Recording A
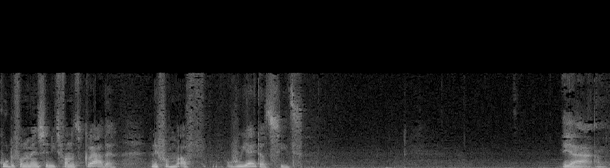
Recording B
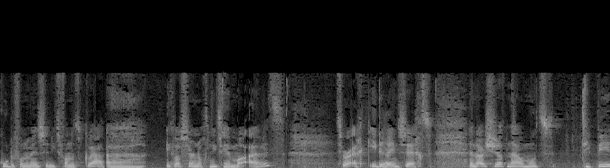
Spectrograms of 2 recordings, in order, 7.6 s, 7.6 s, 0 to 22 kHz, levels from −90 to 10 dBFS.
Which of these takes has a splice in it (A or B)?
B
